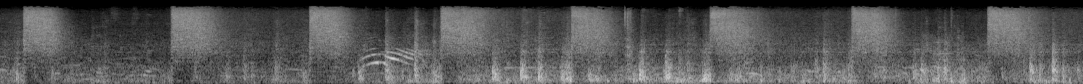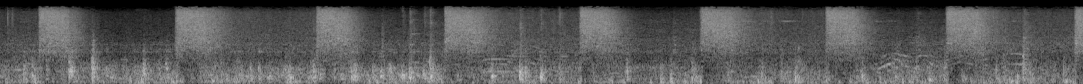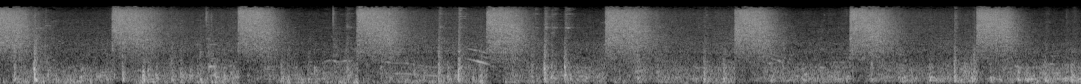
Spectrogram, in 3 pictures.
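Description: Narrow-gauge steam locomotive chuffing in a slow, even beat, about one exhaust hiss a second, heard from a coach window over the steady rumble of the coaches on the track.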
